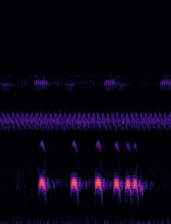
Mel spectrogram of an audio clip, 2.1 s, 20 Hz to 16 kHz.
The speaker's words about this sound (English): The screech owl is tooting from no more than 30 feet away and seems not to mind my presence.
